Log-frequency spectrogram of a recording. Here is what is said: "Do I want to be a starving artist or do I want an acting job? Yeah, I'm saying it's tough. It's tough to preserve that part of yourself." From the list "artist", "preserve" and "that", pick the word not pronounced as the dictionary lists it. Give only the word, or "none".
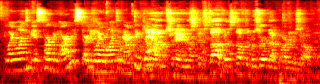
none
